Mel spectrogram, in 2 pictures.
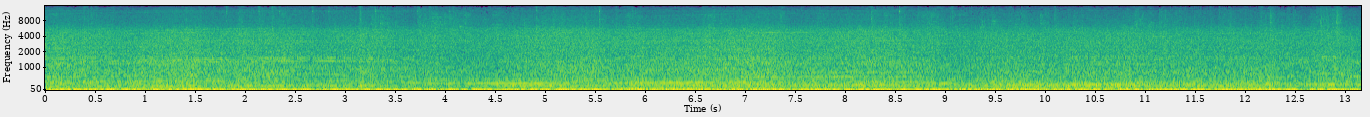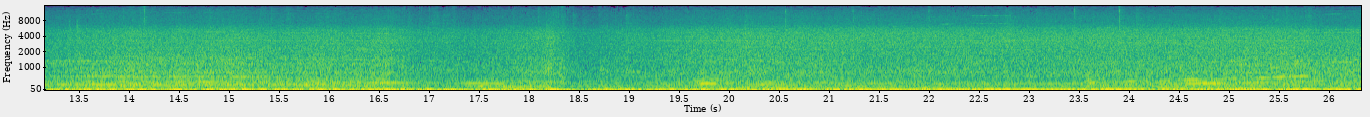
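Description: A bus cabin rattles and creaks over the road.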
